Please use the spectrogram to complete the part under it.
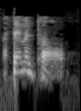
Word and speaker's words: semental: Semental. – So you got to really go tall on the end. You got to give it a little juice on the end to say it properly.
